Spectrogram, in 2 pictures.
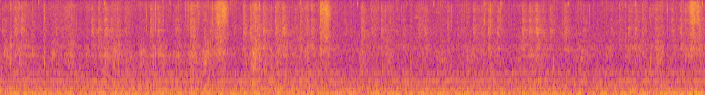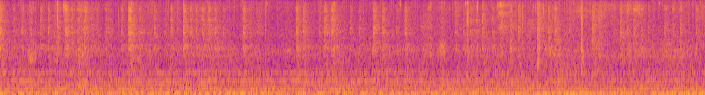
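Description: Marker pen scratching on paper in short strokes as words are written, over a steady low background hum.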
